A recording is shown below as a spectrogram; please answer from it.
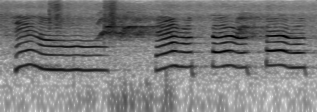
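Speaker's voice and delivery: very high sing-out call; high-pitched pet call; calling a parrot. Real, not acted. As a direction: coax the bird over in a high voice.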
